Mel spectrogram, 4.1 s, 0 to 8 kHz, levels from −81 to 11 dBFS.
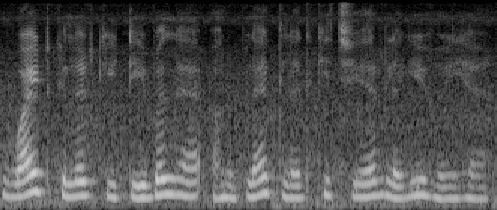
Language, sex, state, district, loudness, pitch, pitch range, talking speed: Hindi, female, Uttar Pradesh, Lucknow, -17 LUFS, 195 Hz, 175-210 Hz, 190 wpm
